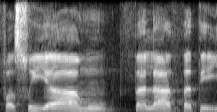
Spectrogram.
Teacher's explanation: دیکھیے فصی سواد کو موٹا کریں گے، فصیام ثلاثتی، یہ ثا ہے، یہ سین نہیں ہے کہ ثلاثتی، بلکہ ثا نرمی سے، ثلاثتی ایام.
